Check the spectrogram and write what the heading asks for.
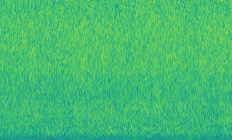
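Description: Steady rush of hot-spring water flowing into an open-air rock bath, with a low even hum underneath.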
